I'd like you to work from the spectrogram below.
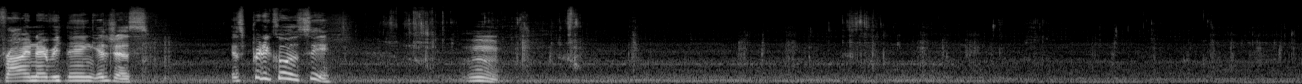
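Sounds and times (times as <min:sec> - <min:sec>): steady low hum: 0:00.0 - 0:13.0
person chewing crispy chicken: 0:03.4 - 0:13.0.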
